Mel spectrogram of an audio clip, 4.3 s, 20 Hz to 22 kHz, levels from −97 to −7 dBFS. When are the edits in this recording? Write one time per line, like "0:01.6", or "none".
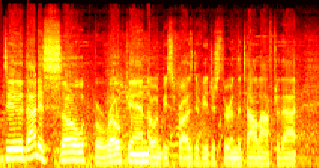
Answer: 0:01.2
0:02.0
